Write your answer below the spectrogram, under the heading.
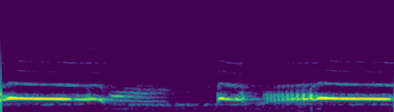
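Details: Rintihan, or moaning, song of a spotted dove (puter pelung), recorded as tutor song: a long mellow held note with a falling ending, a brief pause, then a throbbing roll rising into another sustained coo.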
